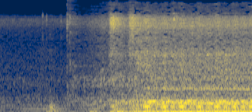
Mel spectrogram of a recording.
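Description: A small motor scooter engine starts up and settles into a steady, rumbling idle, close by and growing louder.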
